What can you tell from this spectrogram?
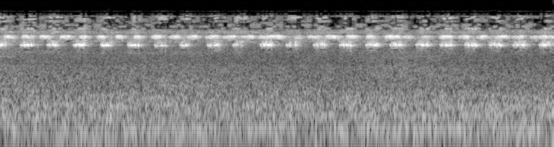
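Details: Night-time cricket chirping on a summer evening, a run of bright, high chirps at a steady pace of roughly three per second, with a soft, continuous low-pitched noise bed beneath.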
